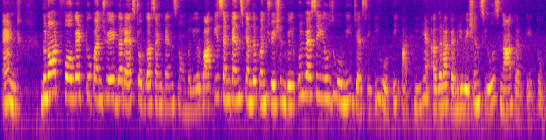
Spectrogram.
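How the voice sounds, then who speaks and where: A woman with an Indian accent teaching an English class, explaining in Hindi mixed with English and reading the English example sentences out slowly. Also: on the high side. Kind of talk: classroom lecture.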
